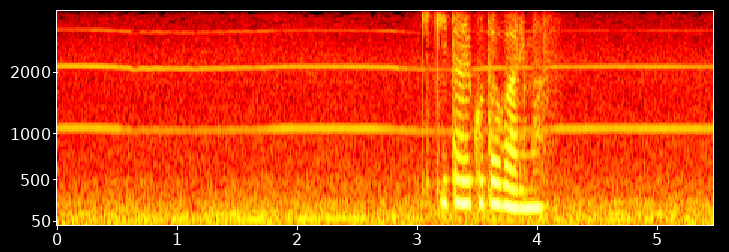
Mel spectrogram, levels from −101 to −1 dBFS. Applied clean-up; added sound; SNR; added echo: none; Wind instrument, woodwind instrument; 17 dB; none.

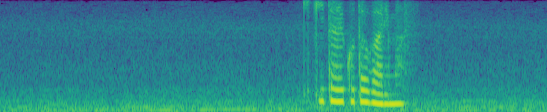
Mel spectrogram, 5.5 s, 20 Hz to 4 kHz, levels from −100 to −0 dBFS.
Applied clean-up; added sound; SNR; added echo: none; none; none; none.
